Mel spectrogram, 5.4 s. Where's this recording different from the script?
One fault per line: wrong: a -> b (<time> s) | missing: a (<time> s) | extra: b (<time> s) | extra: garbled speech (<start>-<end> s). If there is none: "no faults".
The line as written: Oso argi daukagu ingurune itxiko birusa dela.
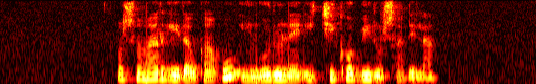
no faults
